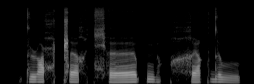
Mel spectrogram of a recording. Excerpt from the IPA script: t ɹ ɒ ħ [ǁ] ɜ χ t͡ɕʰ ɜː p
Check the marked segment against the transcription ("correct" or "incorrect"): correct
